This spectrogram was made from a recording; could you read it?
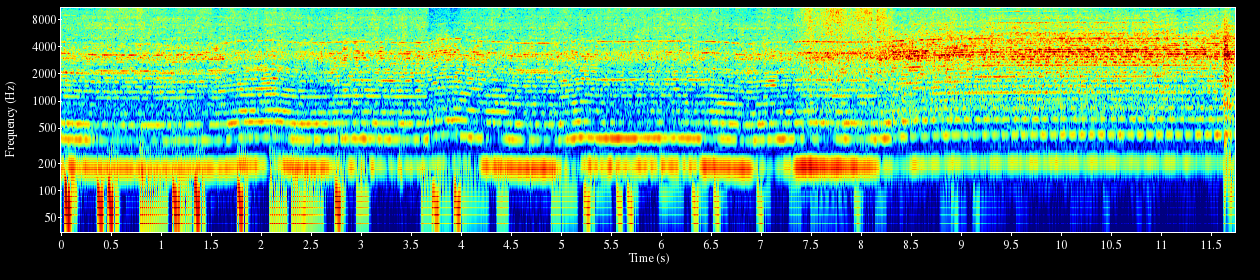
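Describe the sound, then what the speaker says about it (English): A power sander with 60 grit sandpaper grinds over wood on a patio side table, its motor whining steadily with shifting pitch under a coarse rasp, close and continuous throughout. "Here's an example of an area that'll be easier to sand down if I use 60 grit sandpaper."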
